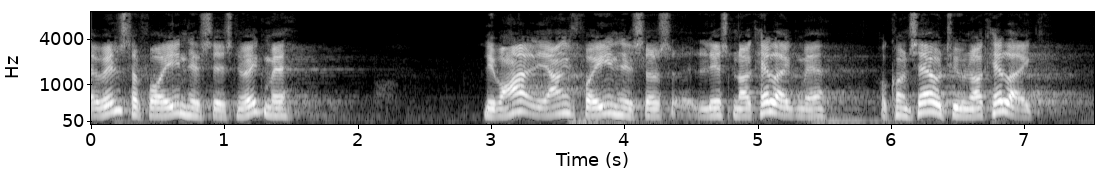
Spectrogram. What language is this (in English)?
Danish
